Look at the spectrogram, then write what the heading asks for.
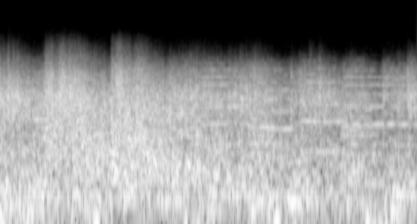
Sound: guns firing

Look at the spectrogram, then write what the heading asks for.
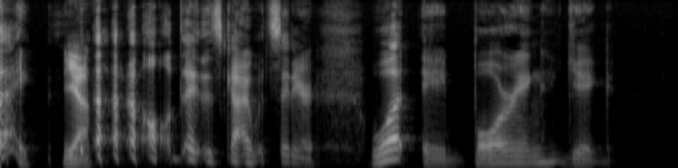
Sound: laughter

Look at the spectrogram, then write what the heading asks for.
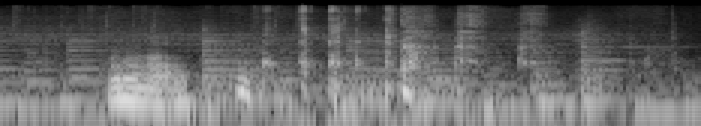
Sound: jazzy music; chuckling

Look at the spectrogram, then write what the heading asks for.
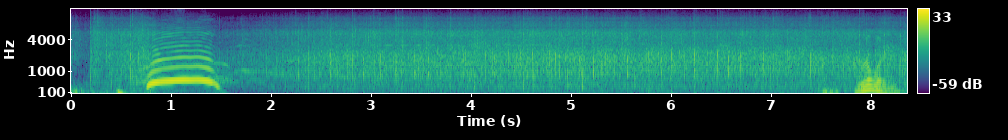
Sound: applause

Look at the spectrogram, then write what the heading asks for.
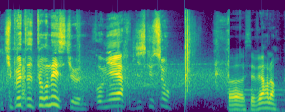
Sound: clap

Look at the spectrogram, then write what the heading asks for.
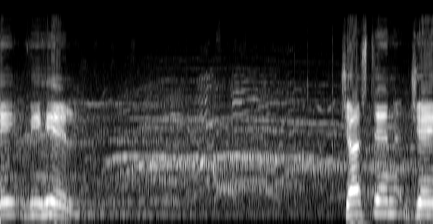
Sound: audience applauding

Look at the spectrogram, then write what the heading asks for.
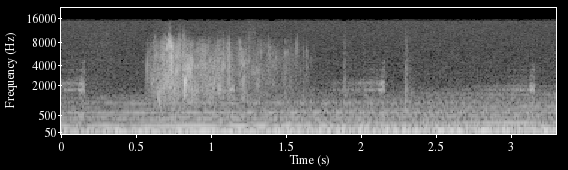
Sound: Changeling sound effect

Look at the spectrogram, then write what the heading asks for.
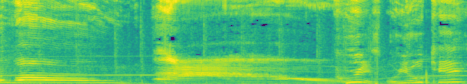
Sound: Chris painful groaning

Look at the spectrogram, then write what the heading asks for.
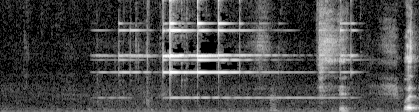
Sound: bell ringing

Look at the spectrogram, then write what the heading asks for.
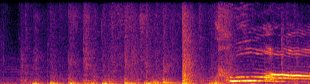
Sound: footsteps pounding

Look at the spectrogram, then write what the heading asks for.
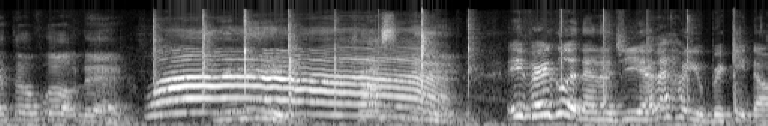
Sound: applause

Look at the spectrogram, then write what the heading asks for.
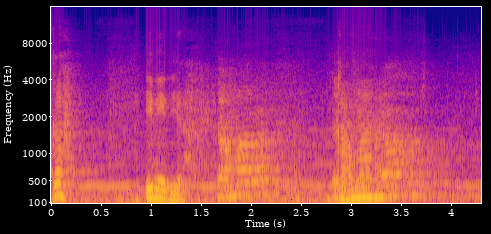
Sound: dramatically

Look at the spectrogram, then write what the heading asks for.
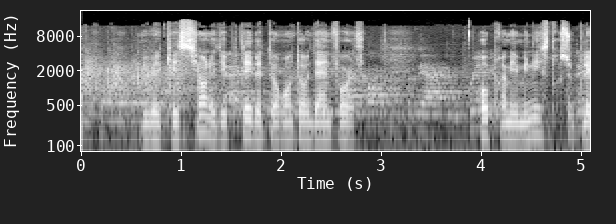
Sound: applause

